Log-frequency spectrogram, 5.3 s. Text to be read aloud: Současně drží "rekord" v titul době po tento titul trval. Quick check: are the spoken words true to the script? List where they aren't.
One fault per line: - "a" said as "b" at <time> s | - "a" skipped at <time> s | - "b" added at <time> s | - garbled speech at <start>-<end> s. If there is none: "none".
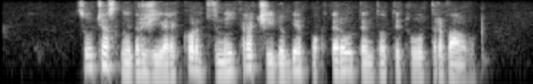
- "titul" said as "nejkratší" at 2.2 s
- "kterou" added at 3.2 s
